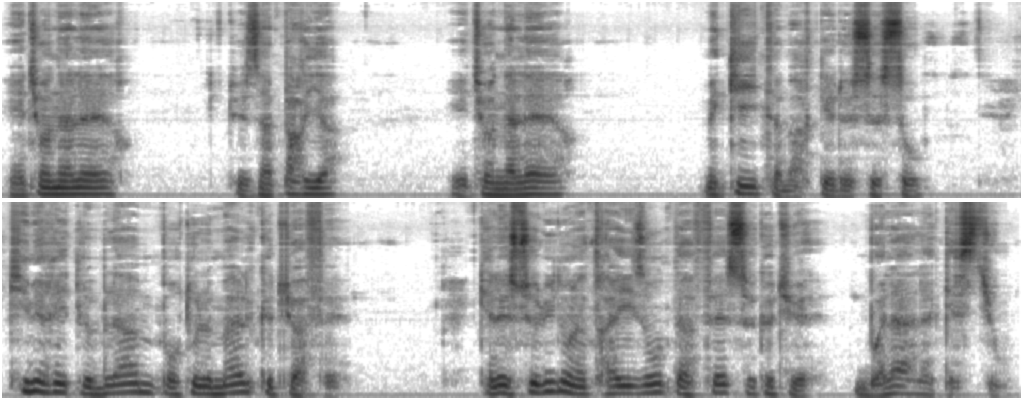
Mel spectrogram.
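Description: A man voicing a bitter, ragged vagabond who speaks curtly and defiantly in a dark, husky voice. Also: medium pitch, moderate pace, natural voice. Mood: muttering. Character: bitter, ragged male vagabond, hard and resolute.

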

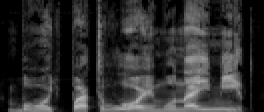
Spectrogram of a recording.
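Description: A man voicing a stern, sharp-tongued old woman who keeps a library, scolding slowly and with emphasis. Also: medium pitch, sing-song, dry recording, studio quality. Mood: scornful. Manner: scolding, haughty, slow and emphatic.

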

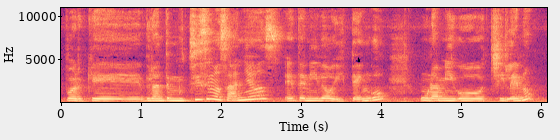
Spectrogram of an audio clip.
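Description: A woman's voice: a little high, a little mellow, a little hiss or hum. A woman vlogger thinking aloud as she takes a quiz, hesitant and musing, laughing at her own luck.

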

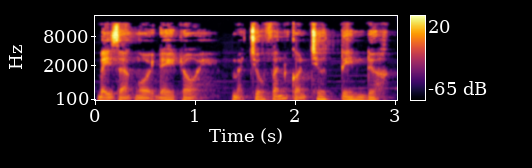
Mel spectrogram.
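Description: A man voicing an older man who gently consoles a grieving family in a soft voice. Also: low voice, fast talker, husky, soft background music. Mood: consoling.

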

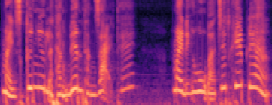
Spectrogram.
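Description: Man doing a shrill, scolding old village woman. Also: lively intonation, quick pace, creaky, full character voice. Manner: scolding, sharp, high-pitched.

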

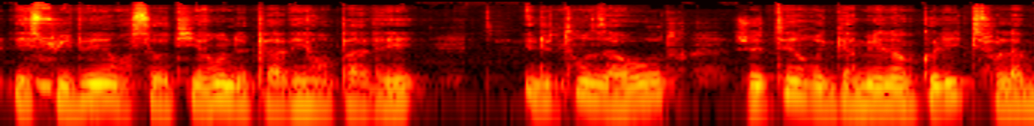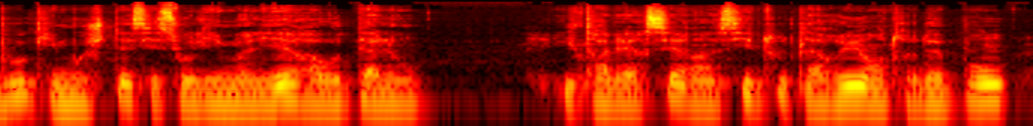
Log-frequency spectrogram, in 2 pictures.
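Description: A man narrating a classic French novel as an audiobook, in a steady, measured reading. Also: medium pitch, husky.

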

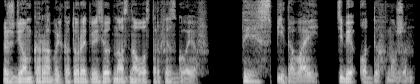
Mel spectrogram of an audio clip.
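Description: A man doing a gruff old corporal. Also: measured pace, no echo, studio quality, heavily acted. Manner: low, quiet, curt. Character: gruff grey-haired old corporal, protective.

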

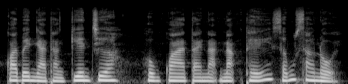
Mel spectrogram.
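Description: A woman's voice: lowish voice, fairly even intonation, moderate pace, mellow, no room sound, studio quality, natural voice. Woman voicing a kindly village aunt. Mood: sympathetic. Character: kindly, plain-spoken middle-aged aunt.

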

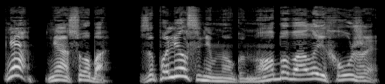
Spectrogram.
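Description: Storybook rat, proud and impatient, put on by a woman narrator, animated swoops. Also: medium pitch, moderate pace, no echo, studio quality, voice pushed up. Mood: sly. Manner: eager, teasing, smug. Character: cocky male pet rat, playful and proud.

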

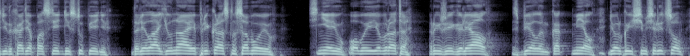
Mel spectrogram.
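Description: A man's voice: mid-range voice, smooth. Man reading stage directions. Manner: reads the stage directions plainly. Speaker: reader. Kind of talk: reading a play aloud.

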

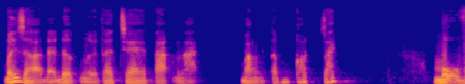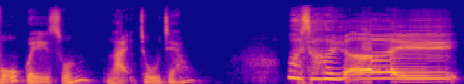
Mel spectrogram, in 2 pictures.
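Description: A man narrating an audio story in a steady, storytelling way, dramatic in places. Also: sits low, moderate pace, husky.

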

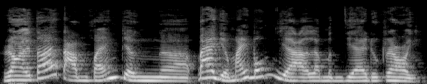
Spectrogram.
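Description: Woman playing a bossy kid, snapping orders, lively pitch. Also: moderate pace. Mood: plain. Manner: scolding, bossy. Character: bossy boy, leader of the group.

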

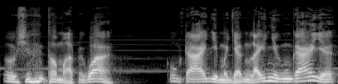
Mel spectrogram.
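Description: Male narrator putting on a brash, teasing older boy, Southern Vietnamese accent, quick delivery, soft music under. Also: medium pitch, voice pushed up, natural voice.

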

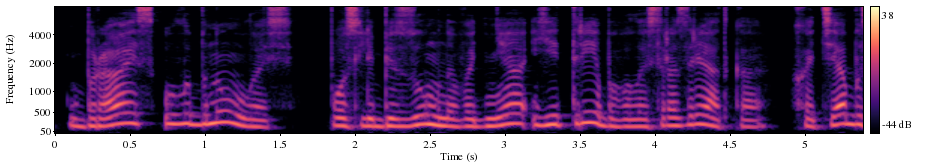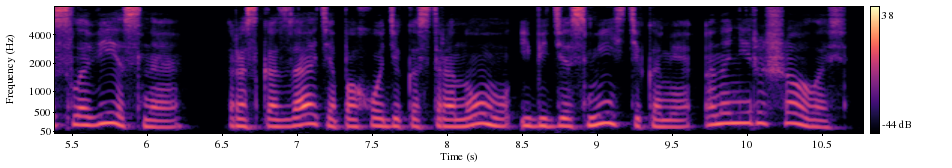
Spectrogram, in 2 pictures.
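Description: A woman narrating a romance novel as an audiobook, in an even reading voice. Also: lowish voice.

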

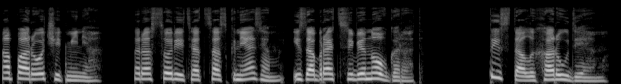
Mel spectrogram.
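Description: A woman's voice: mid-range voice, animated, normal speed, a little mellow, dry recording, studio quality, close to an everyday voice. A woman voicing an anxious, proud young princess who speaks with tense urgency in a storybook reading. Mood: agitated.

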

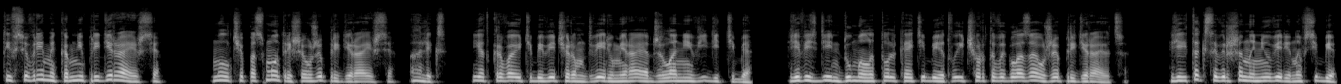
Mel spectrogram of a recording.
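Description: A man's voice: a little high, darkish tone, dry recording, clean studio sound, voice pushed up, lightly acted. A man reading an audiobook, voicing a brash, volatile young woman who talks in a heated, whining and reproachful way. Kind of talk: audiobook character voice.

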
